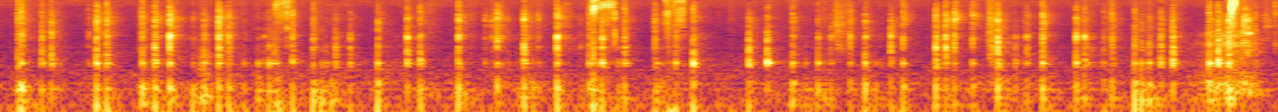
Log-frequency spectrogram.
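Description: Fingernails tap quickly on a partly filled clear PET Volvic water bottle with a red cap, held up near the cap. The result is a rapid, dense run of light plastic clicks that sounds like typing on a keyboard, with short bright ticks over a faint low hollow tone.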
